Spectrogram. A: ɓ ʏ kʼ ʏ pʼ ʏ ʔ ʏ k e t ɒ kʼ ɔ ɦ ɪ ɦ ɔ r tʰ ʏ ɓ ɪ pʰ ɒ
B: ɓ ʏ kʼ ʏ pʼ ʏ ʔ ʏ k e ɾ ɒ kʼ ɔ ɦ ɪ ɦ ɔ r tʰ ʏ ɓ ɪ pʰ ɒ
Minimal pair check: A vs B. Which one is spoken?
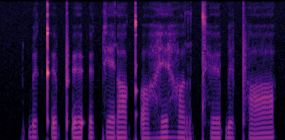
B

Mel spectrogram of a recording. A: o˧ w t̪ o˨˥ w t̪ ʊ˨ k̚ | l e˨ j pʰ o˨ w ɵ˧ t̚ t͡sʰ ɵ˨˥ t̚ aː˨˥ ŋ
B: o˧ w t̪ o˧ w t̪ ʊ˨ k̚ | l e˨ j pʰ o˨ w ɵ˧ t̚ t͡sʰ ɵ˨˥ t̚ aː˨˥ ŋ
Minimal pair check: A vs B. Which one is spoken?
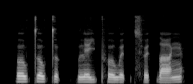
B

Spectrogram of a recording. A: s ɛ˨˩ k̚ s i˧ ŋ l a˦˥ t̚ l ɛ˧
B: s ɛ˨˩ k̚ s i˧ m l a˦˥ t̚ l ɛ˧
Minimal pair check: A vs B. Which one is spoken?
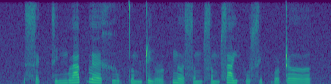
A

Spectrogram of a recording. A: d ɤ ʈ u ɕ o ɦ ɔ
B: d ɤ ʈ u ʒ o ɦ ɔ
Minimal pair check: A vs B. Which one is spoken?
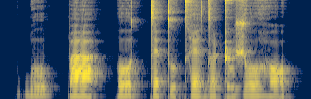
B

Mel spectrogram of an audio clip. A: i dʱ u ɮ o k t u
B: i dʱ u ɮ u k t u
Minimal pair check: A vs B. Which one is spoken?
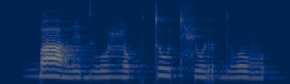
A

